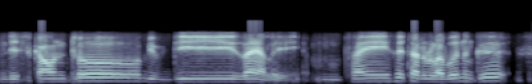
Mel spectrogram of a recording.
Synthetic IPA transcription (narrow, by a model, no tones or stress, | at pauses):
diskawnʈʰɔbibd̪izajalɯjmtʰajɦɯjt̪ʰaɾblabɯnɯŋkɯ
